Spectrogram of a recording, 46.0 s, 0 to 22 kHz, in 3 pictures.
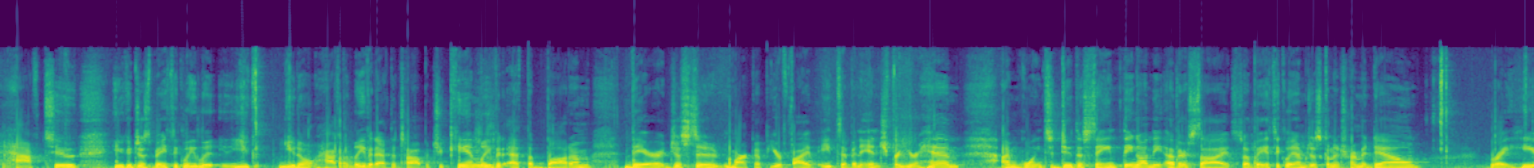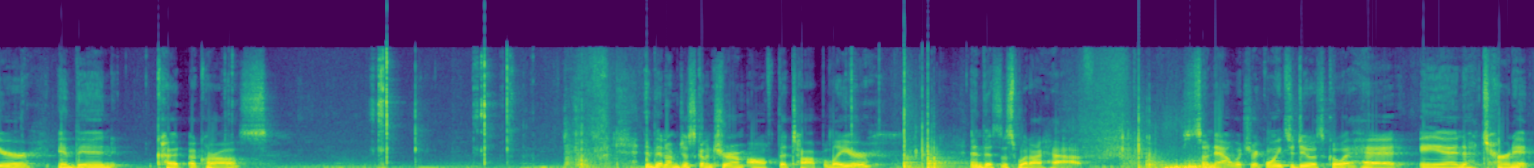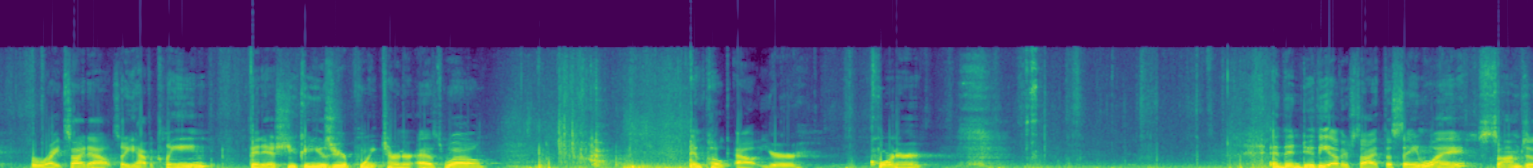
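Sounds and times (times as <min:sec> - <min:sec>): fabric rustling and rubbing: 0:35.6 - 0:37.7.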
